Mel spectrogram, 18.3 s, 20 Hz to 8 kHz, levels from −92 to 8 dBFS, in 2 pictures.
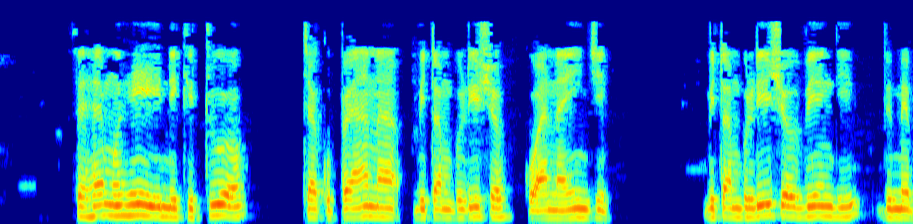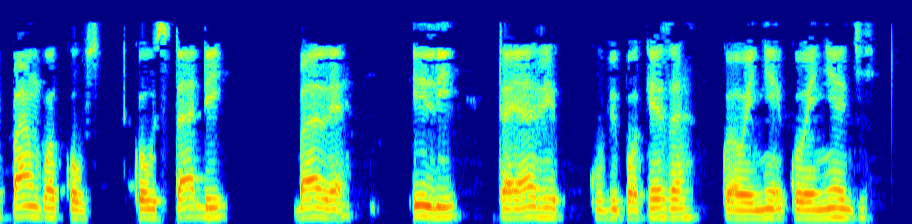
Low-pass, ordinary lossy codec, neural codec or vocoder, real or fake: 7.2 kHz; MP3, 24 kbps; none; real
